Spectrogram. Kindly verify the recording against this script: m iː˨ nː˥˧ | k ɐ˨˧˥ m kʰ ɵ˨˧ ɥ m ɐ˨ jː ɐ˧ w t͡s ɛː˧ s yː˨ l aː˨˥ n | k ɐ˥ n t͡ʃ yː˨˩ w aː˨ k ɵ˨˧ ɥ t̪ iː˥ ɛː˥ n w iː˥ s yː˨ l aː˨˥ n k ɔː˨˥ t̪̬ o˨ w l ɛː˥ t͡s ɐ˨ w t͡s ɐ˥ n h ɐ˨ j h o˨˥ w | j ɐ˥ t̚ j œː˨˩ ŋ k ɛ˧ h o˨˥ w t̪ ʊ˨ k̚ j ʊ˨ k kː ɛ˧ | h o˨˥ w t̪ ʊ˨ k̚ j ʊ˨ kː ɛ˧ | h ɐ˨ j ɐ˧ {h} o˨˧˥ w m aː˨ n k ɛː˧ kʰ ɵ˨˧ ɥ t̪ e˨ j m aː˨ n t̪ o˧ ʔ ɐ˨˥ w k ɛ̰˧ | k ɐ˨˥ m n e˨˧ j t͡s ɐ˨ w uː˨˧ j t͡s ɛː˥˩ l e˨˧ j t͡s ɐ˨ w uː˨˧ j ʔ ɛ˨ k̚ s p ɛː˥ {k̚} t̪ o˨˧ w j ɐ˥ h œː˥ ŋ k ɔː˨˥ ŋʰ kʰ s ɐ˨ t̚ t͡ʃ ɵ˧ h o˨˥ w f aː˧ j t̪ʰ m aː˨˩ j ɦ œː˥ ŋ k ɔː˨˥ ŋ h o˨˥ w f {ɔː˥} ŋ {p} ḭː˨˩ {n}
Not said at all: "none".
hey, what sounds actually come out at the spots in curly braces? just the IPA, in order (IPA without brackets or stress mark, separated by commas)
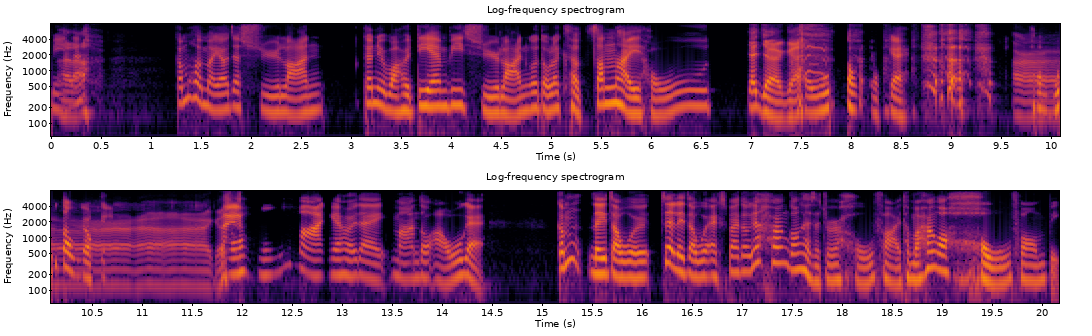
h, k̚, ɔː˥, p, n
